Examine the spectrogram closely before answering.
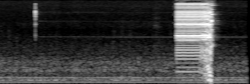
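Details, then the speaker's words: Circuit-bent clock, power connection modified: a short click, then a harsh high buzz about a third of a second long as power is connected; not normal, caused by the power modification, sometimes sounds like a video game. "it's not supposed to buzz like that but the way I've got the what I've done with a power makes it make that noise now sometimes it makes a noise like a funny video game"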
